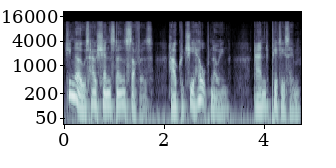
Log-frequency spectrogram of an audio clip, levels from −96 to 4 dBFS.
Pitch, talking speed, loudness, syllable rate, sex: 95 Hz, 150 wpm, -18 LUFS, 4.7 syllables/s, male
